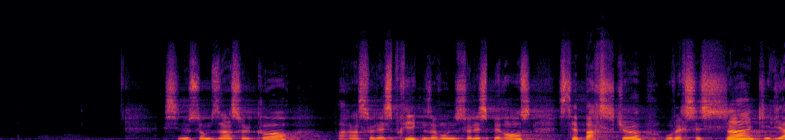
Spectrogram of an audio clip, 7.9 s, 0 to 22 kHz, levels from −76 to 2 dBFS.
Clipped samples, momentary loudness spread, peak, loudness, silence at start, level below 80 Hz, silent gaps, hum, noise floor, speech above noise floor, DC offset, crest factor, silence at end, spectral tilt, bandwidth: under 0.1%; 12 LU; -6 dBFS; -25 LUFS; 1.65 s; under -90 dBFS; none; none; -65 dBFS; 40 dB; under 0.1%; 20 dB; 0 s; -3 dB/octave; 16.5 kHz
